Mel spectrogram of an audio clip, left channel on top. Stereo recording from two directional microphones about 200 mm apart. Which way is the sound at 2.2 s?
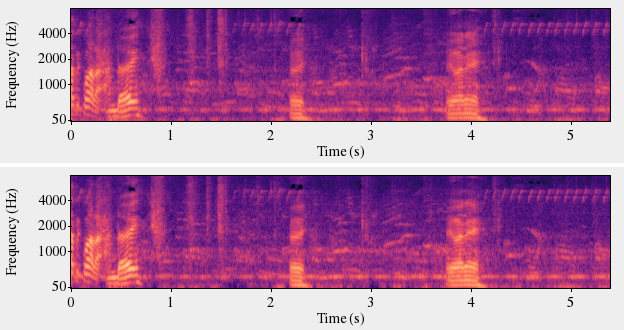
20° right (ahead or behind).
